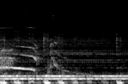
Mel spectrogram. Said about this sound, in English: the metal door of the garage swung open to reveal a dense layer of acrid smoke that hung around knee height, as well as the mournful howls of a dog alone and mourning its master.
